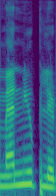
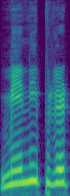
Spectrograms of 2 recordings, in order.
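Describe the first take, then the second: First: The second syllable is said as 'nyu'. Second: The second syllable is said as 'ni'. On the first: The speaker calls it right. "मैन्युपुलेट होता है" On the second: The speaker calls it wrong. "मैनिपुलेट नहीं होता है"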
